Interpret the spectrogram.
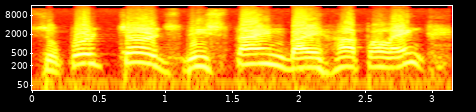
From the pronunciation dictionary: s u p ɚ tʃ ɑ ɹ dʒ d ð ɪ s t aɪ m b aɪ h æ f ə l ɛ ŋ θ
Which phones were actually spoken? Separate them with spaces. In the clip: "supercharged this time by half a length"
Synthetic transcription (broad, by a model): s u p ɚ tʃ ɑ ɹ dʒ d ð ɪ s t aɪ m b aɪ h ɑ p ə l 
